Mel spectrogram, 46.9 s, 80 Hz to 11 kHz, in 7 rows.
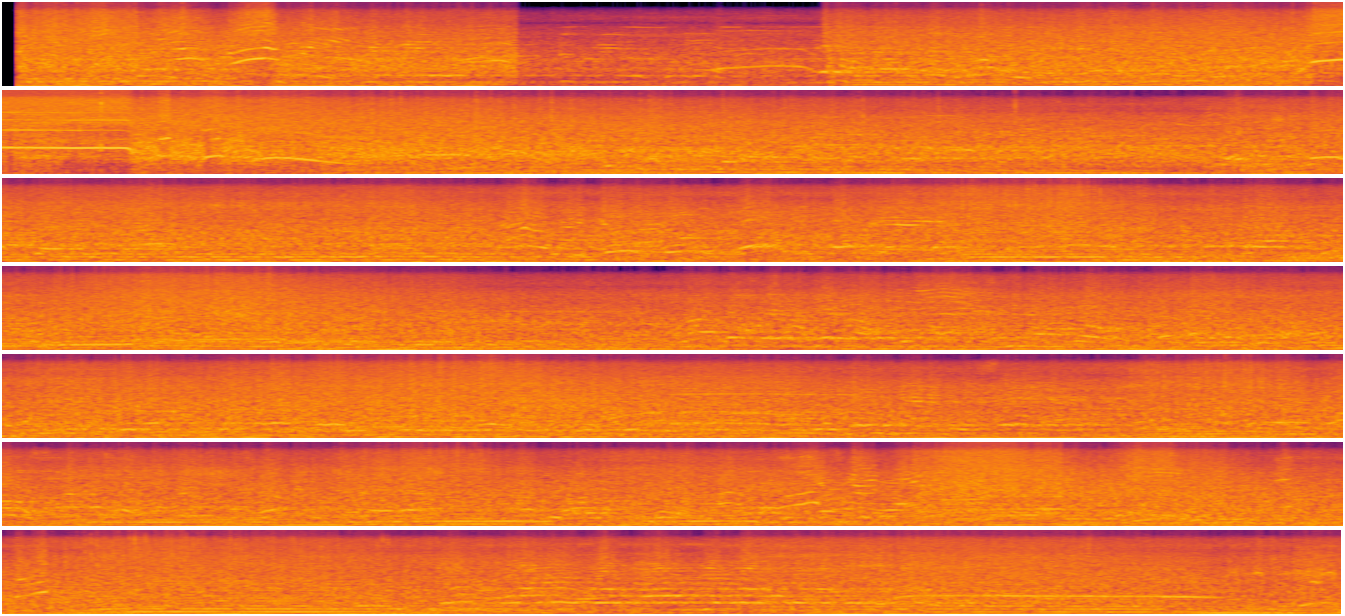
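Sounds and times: truck engine droning: 0:00.0 - 0:46.9.

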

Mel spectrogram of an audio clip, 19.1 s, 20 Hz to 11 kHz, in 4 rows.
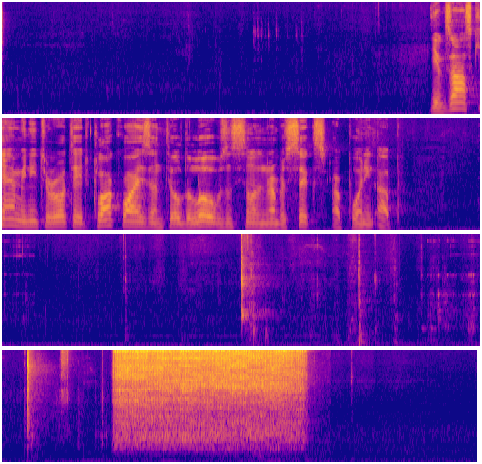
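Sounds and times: wrench clicking on metal: 0:15.4 - 0:17.5.

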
